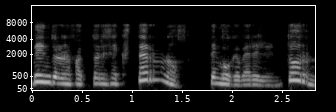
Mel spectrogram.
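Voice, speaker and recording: A woman's voice with very wide pitch swings. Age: 70s. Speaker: nutritionist. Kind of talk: lecture.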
